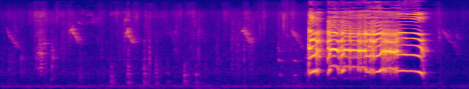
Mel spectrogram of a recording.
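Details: Backyard rooster crowing loudly: a harsh, drawn-out cock-a-doodle-doo lasting about a second and a half near the end, after soft hen clucks and scratching sounds in the dirt.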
